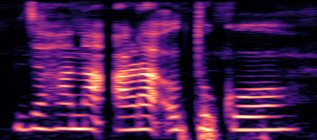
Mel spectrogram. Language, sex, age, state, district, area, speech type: Santali, female, 18-30, Jharkhand, East Singhbhum, rural, spontaneous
